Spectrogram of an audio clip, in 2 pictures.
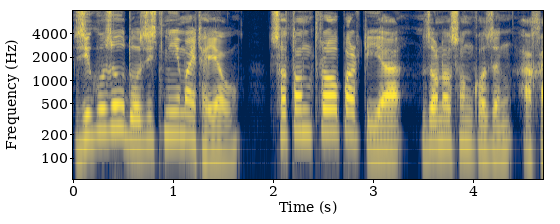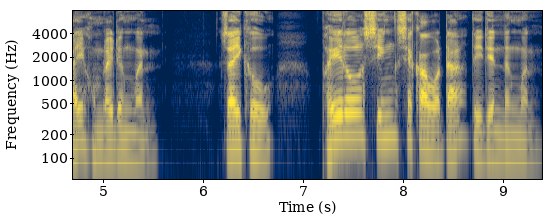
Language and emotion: Bodo, neutral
